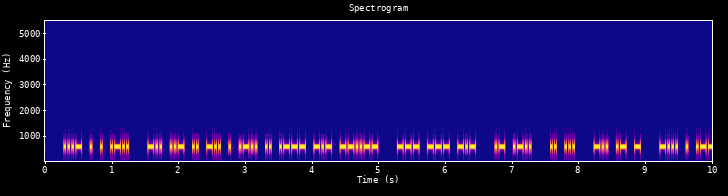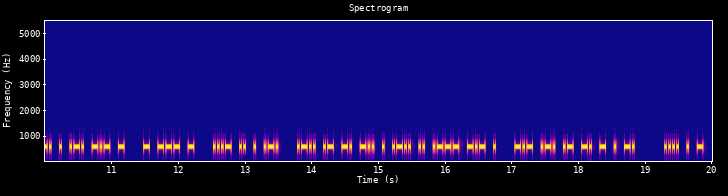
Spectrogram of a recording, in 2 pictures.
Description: Morse code, heard as a keyed tone, about 40 wpm, spaced as for 35 wpm, 600 Hz. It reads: VEEL DUIDELIJK, OOK AL IS DAT BEPERKT TOT VIER LANDELIJKE KRANTEN HET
